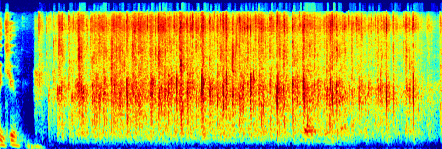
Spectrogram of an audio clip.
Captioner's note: audience applauding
